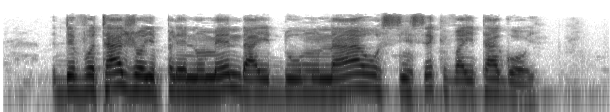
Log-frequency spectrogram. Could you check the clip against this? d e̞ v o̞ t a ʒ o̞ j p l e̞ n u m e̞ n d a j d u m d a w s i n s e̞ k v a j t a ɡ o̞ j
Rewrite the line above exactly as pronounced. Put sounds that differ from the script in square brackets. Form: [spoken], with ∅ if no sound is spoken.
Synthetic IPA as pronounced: d e̞ v o̞ t a ʒ o̞ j p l e̞ n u m e̞ n d a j d u m [n] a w s i n s e̞ k v a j t a ɡ o̞ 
